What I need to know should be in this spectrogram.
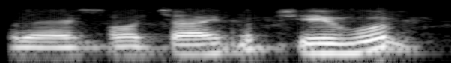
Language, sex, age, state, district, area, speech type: Kashmiri, male, 18-30, Jammu and Kashmir, Shopian, rural, conversation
